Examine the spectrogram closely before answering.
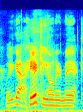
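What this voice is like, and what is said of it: Southern accent coming through. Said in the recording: “It sounds really like southern too ... I said it and I like felt my accent kicking in.”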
